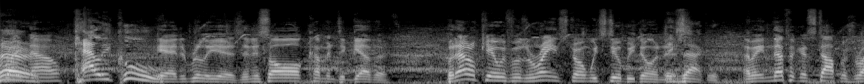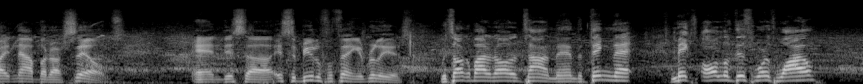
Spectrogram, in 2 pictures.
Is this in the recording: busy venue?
yes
